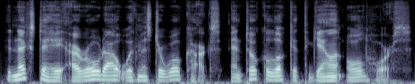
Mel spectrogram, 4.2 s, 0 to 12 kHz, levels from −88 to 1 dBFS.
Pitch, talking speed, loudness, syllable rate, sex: 110 Hz, 260 wpm, -19 LUFS, 5.4 syllables/s, male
